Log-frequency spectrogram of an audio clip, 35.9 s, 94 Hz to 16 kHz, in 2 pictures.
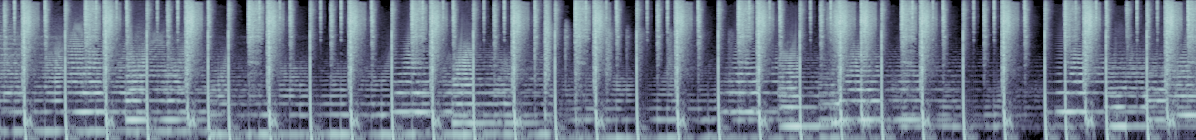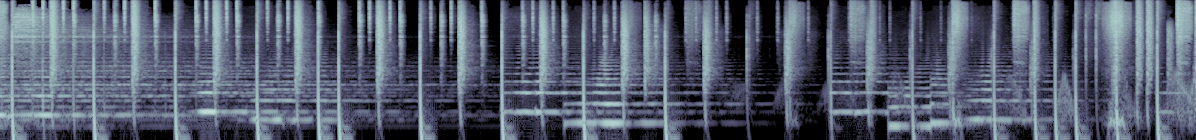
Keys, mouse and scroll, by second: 0.0-1.7 typing, 2.8 space, 3.1 click, 3.3 space, 3.6 Tab, 3.8 space, 3.9 click, 4.0 space, 5.4 space, 5.6 click, 5.7 space, 7.5 space, 7.7 click, 7.7 space, 10.0 space, 10.1 click, 10.2 space, 11.4 space, 11.5 click, 11.6 space, 12.3 space, 12.4 click, 12.5 space, 14.7-15.6 typing, 14.8 click, 15.4 ctrl+-, 15.8 Tab, 17.1 click, 20.5 click, 23.5 click, 27.0 space, 28.3 click.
